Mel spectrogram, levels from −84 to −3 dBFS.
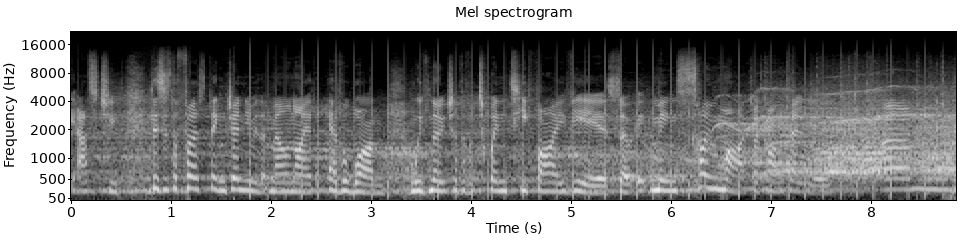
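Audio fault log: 1.78–8.7 s: train of clicks. A steady ticking sits over the sound at about 5.9 clicks per second, evenly spaced, roughly forty in all, each similar in shape and well above the level of the audio, likely from interference by nearby equipment or a faulty connection or power supply injecting repeated pulses.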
